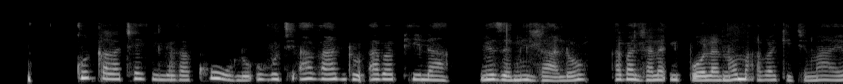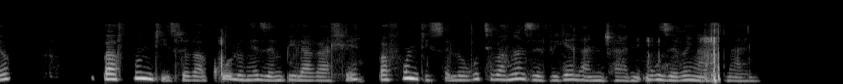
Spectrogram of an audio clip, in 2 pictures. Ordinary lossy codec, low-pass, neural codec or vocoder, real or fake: AAC, 32 kbps; 7.2 kHz; none; real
